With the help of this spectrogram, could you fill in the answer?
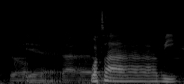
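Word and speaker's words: Watawi: of my favorite Tunes what are we it's crazy because it's spelled how it sounds in it w-a-t-a-w-i tell me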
